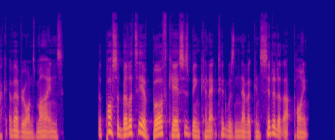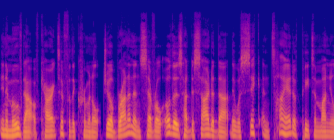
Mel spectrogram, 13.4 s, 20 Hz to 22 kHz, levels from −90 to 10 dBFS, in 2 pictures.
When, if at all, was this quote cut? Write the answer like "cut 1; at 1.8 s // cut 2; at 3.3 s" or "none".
cut 1; at 7.2 s // cut 2; at 8.7 s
